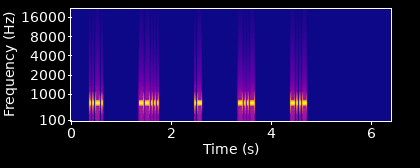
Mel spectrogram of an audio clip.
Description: Morse code, heard as a keyed tone, about 43 wpm, spaced as for 11 wpm, 700 Hz. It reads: F7AXX
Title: USA Call Signs - 6 Characters - 8x Character Spacing - 40wpm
